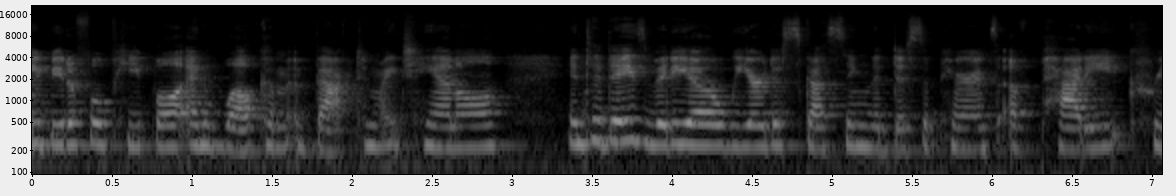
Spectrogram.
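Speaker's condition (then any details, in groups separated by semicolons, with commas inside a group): No condition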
